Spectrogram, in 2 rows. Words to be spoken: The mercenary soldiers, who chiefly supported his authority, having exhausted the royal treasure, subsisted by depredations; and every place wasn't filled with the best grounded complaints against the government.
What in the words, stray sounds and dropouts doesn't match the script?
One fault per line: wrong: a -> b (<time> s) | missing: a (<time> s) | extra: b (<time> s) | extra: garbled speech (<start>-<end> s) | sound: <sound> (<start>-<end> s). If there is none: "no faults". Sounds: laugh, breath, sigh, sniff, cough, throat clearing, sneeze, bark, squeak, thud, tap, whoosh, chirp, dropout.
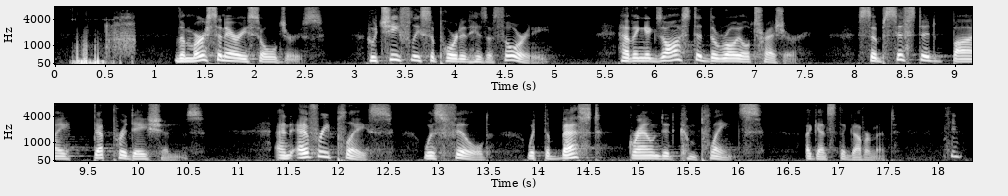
sound: sigh (0.1-0.8 s)
wrong: wasn't -> was (12.8 s)
sound: laugh (18.0-18.3 s)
